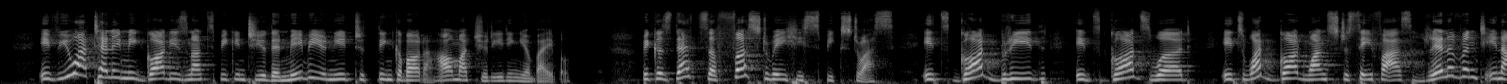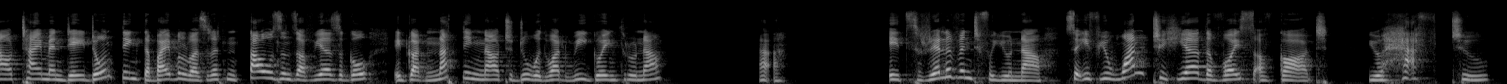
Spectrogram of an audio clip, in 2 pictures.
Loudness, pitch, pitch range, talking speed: -27 LUFS, 225 Hz, 200-255 Hz, 185 wpm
